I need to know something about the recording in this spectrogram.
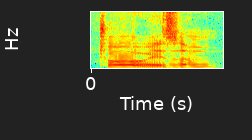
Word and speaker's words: tourism: or to read and here we have an extra syllable which is not written between the s and the M we put in an extra schwa um tourism tourism tourism so how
